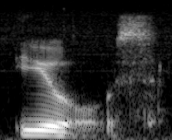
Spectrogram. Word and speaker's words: Elwes: Now, Samaha learned of Battlefield Earth from, of course, Cassian Eels, pronounced or actually spelled Elwes, an agent from the theatrical company.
